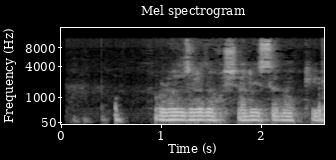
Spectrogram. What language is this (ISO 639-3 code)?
pus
